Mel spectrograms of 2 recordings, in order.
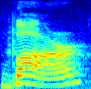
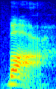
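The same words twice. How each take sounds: First: American accent, with the R sound clearly pronounced. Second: British accent, with the R sound barely pronounced.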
